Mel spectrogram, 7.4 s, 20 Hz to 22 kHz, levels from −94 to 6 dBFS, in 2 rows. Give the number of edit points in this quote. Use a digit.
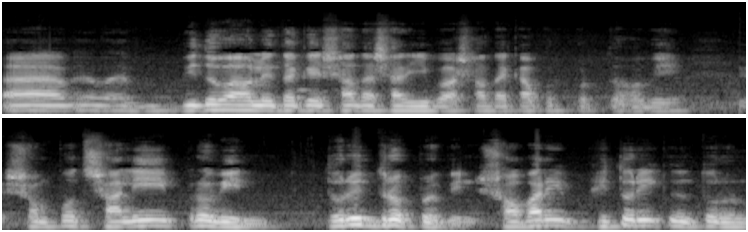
1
